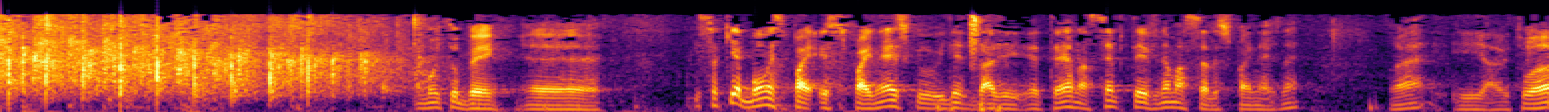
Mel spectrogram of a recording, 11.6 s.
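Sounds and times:
crowd applause: 0:00.0 - 0:03.1
speech: 0:03.2 - 0:04.6, 0:05.2 - 0:11.6.

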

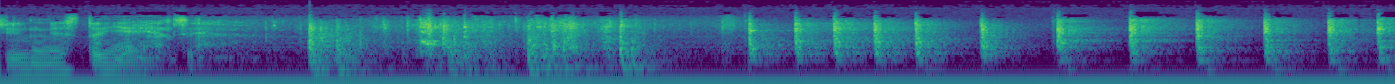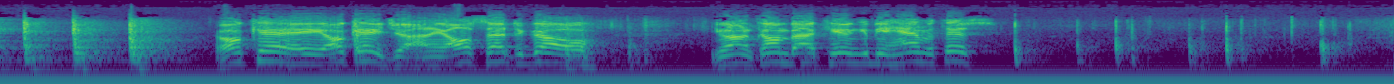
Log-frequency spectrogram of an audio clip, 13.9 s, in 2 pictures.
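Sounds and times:
speech: 0:00.0 - 0:02.5, 0:08.1 - 0:12.0
hammering nails into a wooden box lid: 0:03.7 - 0:07.9.

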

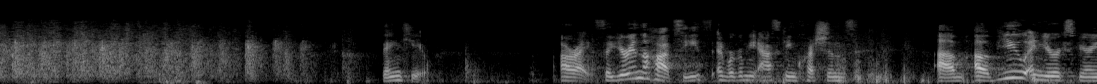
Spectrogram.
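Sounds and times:
audience applause at a company investor day welcoming a panel: 0:00.0 - 0:03.2
speech: 0:03.8 - 0:04.4, 0:05.6 - 0:10.9.

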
